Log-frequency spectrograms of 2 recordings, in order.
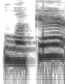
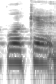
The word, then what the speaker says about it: Blooket: My classes thrive off of a website called I'm going to say it wrong and I'm sorry, but Blookit or Blookit.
